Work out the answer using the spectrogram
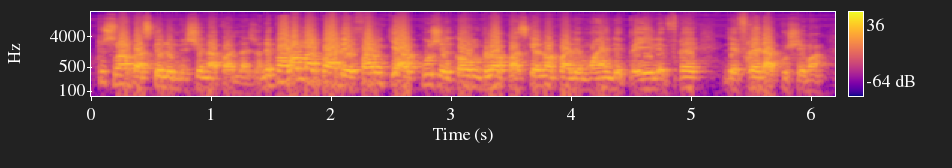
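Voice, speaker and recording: A man speaks as an imam in a studio debate. His voice sits at an ordinary middle pitch. He talks in an earnest, preaching way and repeats phrases for emphasis. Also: quick pace, low-quality recording. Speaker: imam, panel guest.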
